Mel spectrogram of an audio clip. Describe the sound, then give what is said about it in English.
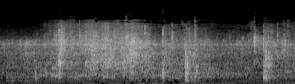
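Steady sloshing of shallow underground river water with a few sharper splashes every second or so, like someone wading or stepping in, with no voices. “Come on in, sailor. The water's fine. Shallow, too.”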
